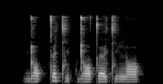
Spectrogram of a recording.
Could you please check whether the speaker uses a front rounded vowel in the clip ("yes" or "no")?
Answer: yes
